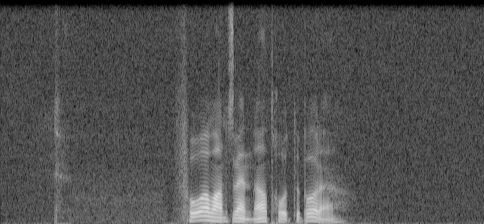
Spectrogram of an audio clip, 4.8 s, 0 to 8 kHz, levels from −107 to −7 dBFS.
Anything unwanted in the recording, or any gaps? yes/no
no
